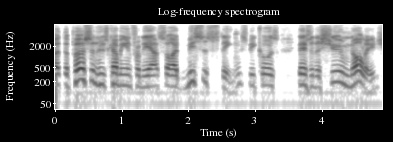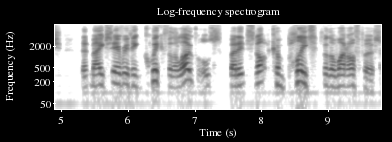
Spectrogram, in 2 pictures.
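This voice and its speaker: Fairly quick, high-pitched speech from a man with an Australian accent, a bright, sharp tone, ordinary pitch variation and a dry, close sound with no echo. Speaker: event industry consultant. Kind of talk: conversational podcast discussion.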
